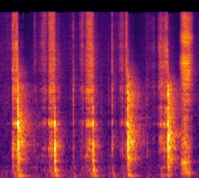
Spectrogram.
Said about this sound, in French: Et ensuite, je coupe des lamelles très très fines pour pas que ce soit quand même trop fort en bouche.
